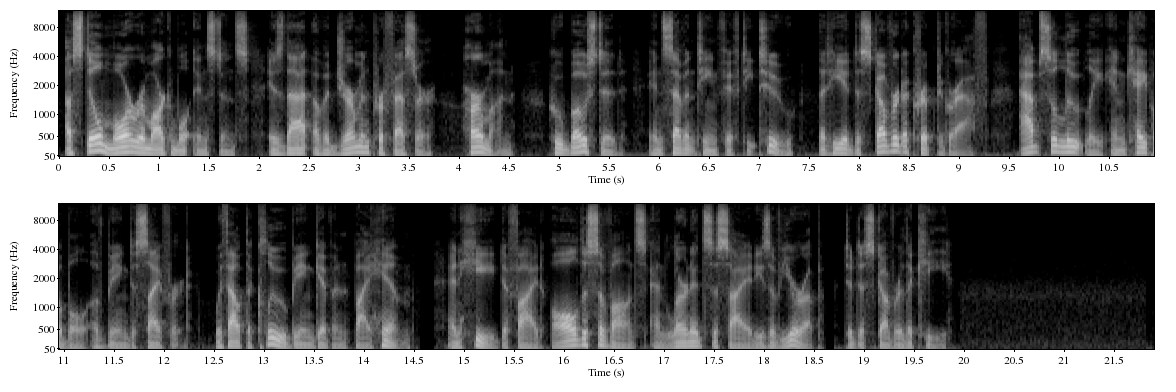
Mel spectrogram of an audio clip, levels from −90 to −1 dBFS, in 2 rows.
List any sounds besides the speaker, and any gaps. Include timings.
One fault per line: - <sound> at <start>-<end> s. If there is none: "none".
none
